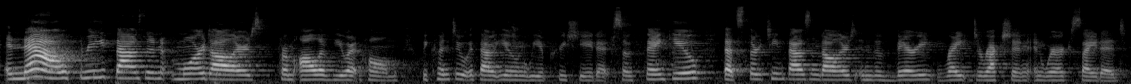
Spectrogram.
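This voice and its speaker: A woman's voice: medium pitch, moderate pace, hardly any pauses, bright, forceful tone. A woman in her thirties from Maine, hosting a live webcast in a chatty, upbeat way from a studio set. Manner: upbeat, chatty, laughs often. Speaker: webcast host. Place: studio set with a small table and laptop.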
